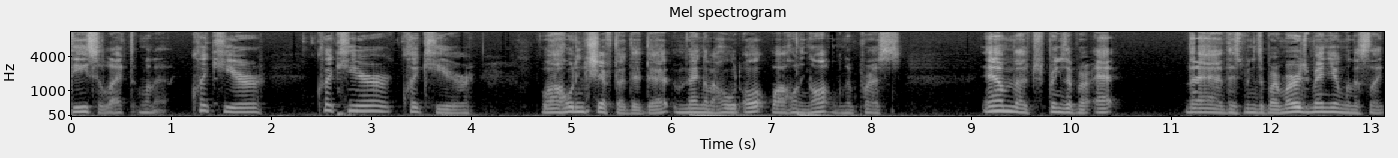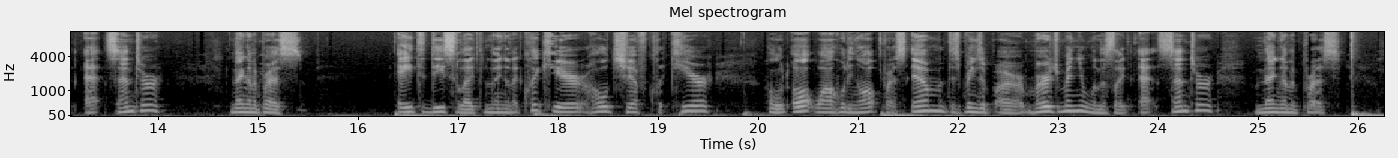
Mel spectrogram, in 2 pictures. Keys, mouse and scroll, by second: 1.2 click, 2.3 click, 3.3 shift+click, 7.2 alt+m, 13.5 click, 13.6 click, 17.4 click, 17.5 click, 18.8 shift+click, 18.9 shift+click, 21.2 alt+m, 23.7 click.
